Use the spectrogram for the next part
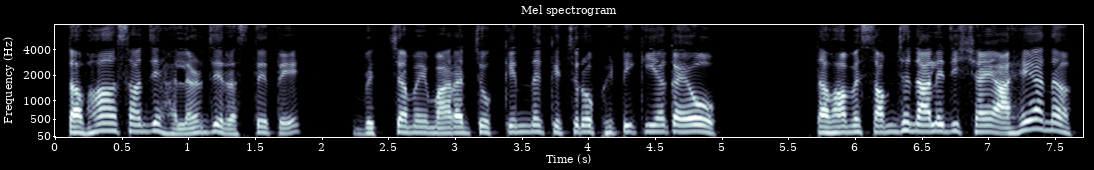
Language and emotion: Sindhi, angry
